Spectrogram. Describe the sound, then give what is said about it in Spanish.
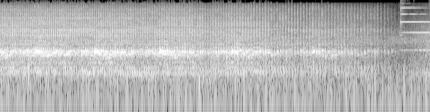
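A prize wheel of fortune spins in a steady whirring, rattling rush that holds an even level, with soft ringing pulses recurring, then a clear ringing tone enters near the end. “Ahí está la rueda girando, qué nervios.”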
